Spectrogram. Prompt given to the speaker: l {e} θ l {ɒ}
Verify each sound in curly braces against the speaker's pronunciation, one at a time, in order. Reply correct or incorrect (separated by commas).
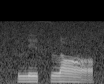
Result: correct, incorrect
